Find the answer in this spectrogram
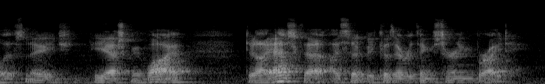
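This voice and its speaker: Moderate pace and fairly even intonation in an American accent, with audible room echo and noticeable background noise. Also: man. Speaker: war veteran. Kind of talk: interview.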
